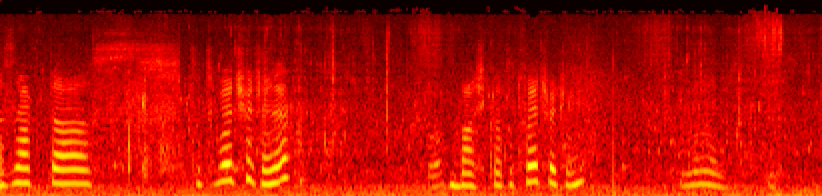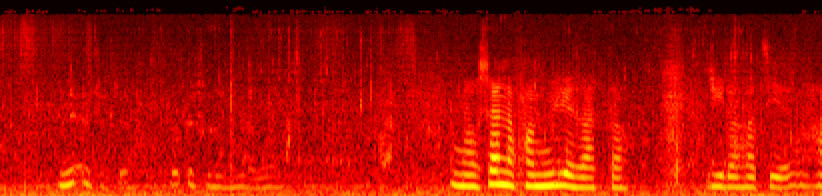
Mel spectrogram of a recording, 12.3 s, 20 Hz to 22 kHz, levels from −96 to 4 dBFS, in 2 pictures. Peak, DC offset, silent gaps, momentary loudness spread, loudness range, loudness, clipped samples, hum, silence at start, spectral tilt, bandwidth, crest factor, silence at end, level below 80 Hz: -12 dBFS; 0.2%; none; 19 LU; 11 LU; -30 LUFS; under 0.1%; none; 0 s; -5 dB/octave; 18 kHz; 18 dB; 0 s; -46 dBFS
